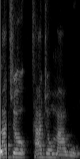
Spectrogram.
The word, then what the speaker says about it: Tajomavwo: Tajomavwo. So that V is silent. It trips everybody up.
